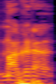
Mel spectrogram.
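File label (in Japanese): "magurau", 南山形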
